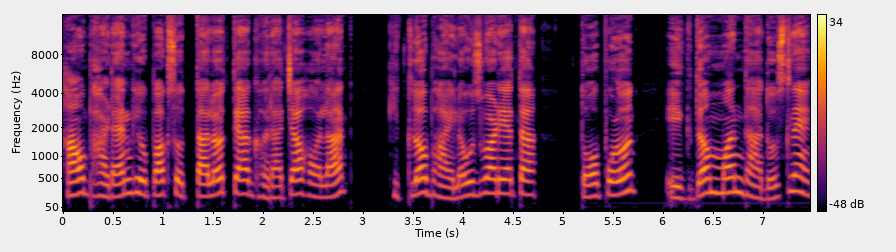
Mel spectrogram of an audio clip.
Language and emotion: Goan Konkani, surprised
